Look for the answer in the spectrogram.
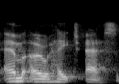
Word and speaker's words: Mohs: I, have never come across this Mons Mohs scale of hardness before. – I don't know how you say it. M O H S Yeah. Mohs the Mohs hardness scale uh, yeah, diamond is number one.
